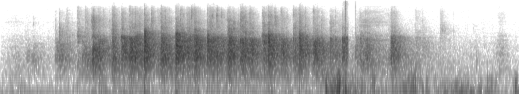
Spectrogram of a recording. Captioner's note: applause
